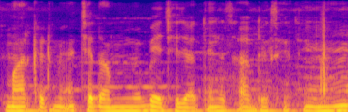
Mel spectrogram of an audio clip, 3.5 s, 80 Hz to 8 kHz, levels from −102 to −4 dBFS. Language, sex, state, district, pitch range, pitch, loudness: Hindi, male, Delhi, New Delhi, 110-115 Hz, 110 Hz, -17 LUFS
